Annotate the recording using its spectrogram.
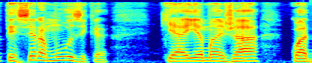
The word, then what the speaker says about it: Iemanjá: E como a Deva Premal é europeia, ela não consegue falar Iemanjá, ela fala Iemayá, né? A pronúncia é diferente, Iemayá, mas é Iemanjá.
